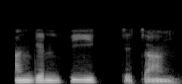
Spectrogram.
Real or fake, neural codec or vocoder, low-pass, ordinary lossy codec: real; none; 5.4 kHz; Opus, 16 kbps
